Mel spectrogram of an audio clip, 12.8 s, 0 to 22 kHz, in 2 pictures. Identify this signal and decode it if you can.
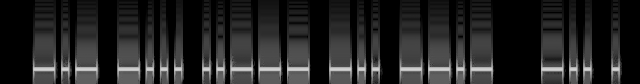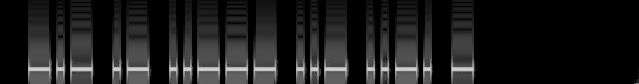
Morse code, heard as a keyed tone, about 17 wpm, 700 Hz. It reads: KB2DQ DE KA2UFT
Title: USA Callsign DE Callsign 17wpm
